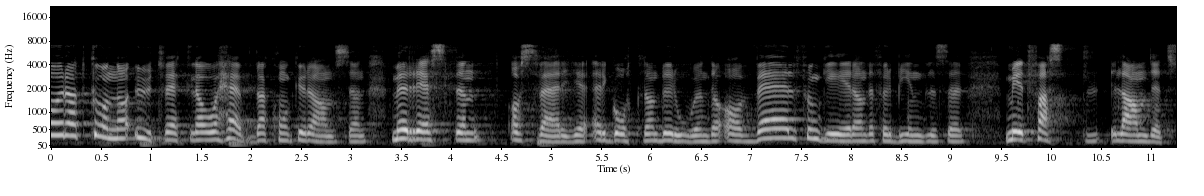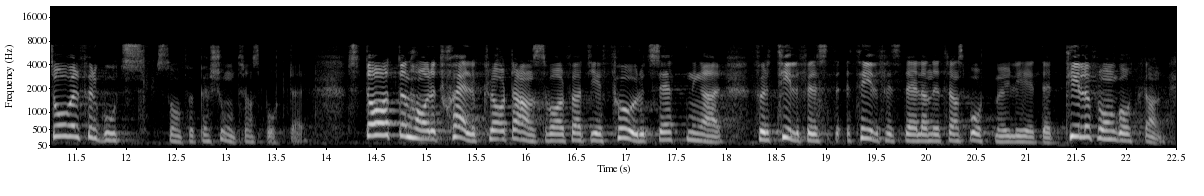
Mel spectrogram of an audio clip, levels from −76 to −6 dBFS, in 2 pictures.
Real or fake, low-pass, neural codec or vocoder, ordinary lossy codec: real; 7.2 kHz; none; none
